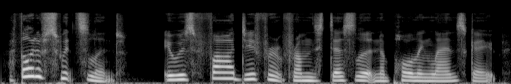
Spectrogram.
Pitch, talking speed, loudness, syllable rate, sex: 205 Hz, 165 wpm, -17 LUFS, 5.6 syllables/s, female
